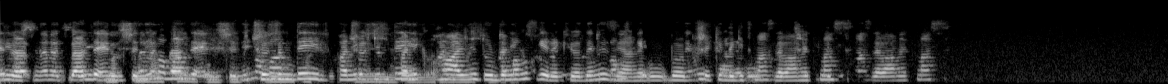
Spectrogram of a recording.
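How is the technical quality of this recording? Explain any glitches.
The recording has two call-related faults: a delayed echo of the speech running through most of the clip, and several short moments where the speech itself is pushed down.

Echo leak, from 0.0 to 6.49 s and again from 6.84 to 9.5 s. A copy of the speech returns about 0.97 s late, only a little quieter than the original, so the two overlap audibly. The likely cause is a far end playing the call on a loudspeaker whose echo canceller let part of its microphone pickup pass back.

Speech suppressed in double talk, at 1.06–2.06 s, 2.93–3.52 s and 4.79–4.99 s. The speech drops sharply, by roughly 20 dB in the first two spans and somewhat less in the third, over stretches of a few hundred milliseconds. It sounds dipped or partly cut out. The likely cause is an echo canceller that could not tell the talker from the returning echo while both were present, and turned everything down together.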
